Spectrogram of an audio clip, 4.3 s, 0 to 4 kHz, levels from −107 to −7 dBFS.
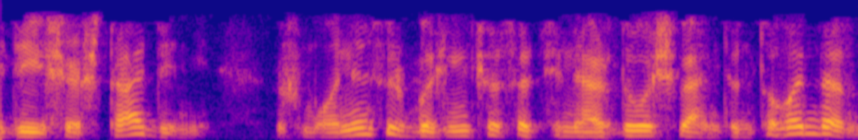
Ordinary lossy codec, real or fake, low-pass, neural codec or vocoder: MP3, 32 kbps; fake; 3.6 kHz; codec, 16 kHz, 16 kbps, FunCodec, trained on Chinese and English, 50 frames a second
